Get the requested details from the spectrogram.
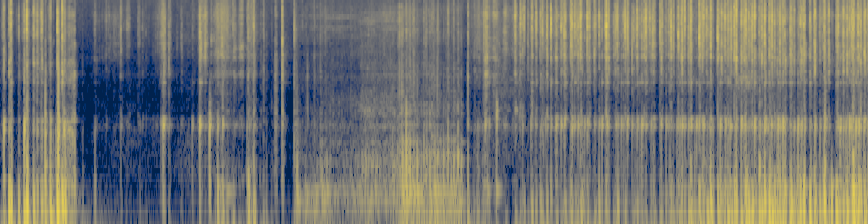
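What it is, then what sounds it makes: Plastic party cup. A hollow red plastic party cup is held over a microphone, tapped on its sides with the fingertips and briefly tilted. Dense, deep, muffled thumps and soft scraping fill the clip, with a brief near-silent pause early on before the tapping builds again and grows louder toward the end.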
